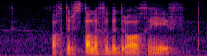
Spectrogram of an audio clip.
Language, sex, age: Afrikaans, male, 19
